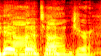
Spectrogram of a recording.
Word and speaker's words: entendre: uh i've lost double entendre i can't spell it but i can say it entendre and you said it right yeah i've lost respect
